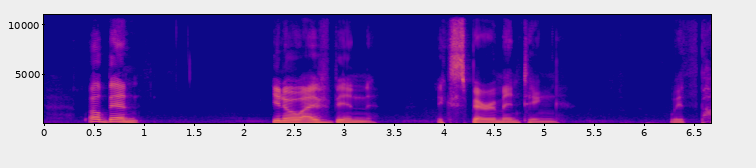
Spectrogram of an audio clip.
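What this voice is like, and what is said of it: Usual voice. Nothing is said of it.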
